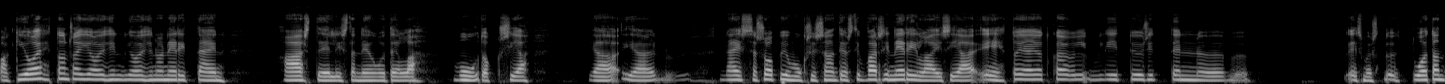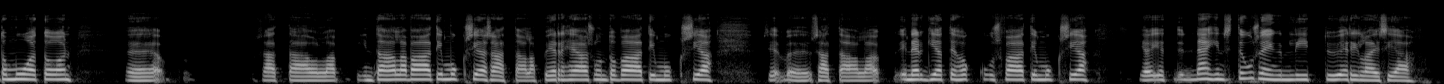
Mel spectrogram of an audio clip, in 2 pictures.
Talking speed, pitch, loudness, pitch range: 75 wpm, 210 Hz, -25 LUFS, 185-225 Hz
